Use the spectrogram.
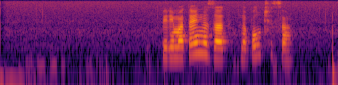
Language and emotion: Russian, neutral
